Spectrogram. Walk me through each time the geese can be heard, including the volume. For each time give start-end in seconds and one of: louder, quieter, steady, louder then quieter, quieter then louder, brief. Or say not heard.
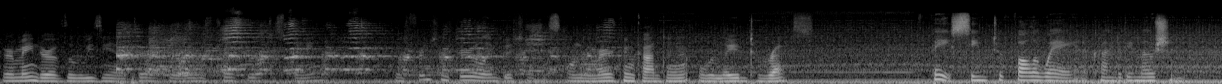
1.1-6.4 quieter.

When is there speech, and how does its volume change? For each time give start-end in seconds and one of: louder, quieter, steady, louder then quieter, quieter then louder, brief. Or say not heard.
0.0-8.2 quieter then louder
9.2-11.9 brief.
